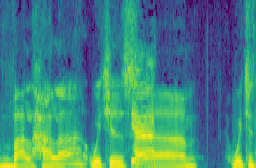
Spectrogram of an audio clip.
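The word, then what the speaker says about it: Walhalla: It's spelled with a W in German. Valhalla.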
